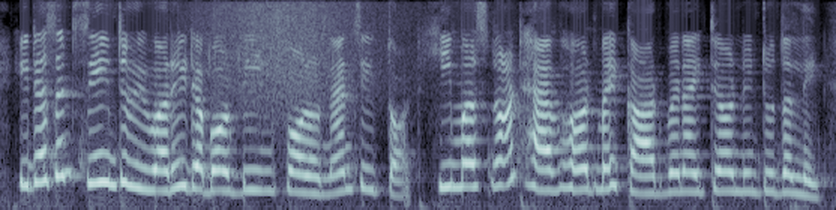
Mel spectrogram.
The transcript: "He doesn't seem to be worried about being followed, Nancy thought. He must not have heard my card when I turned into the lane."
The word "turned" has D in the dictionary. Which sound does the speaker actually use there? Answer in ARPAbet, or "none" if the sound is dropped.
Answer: D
